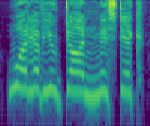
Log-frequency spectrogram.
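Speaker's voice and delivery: loud, high accusing shout; angry shout. A narrator's reading. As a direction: shout it like an outraged townsman. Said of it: "the nearest one shouted".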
